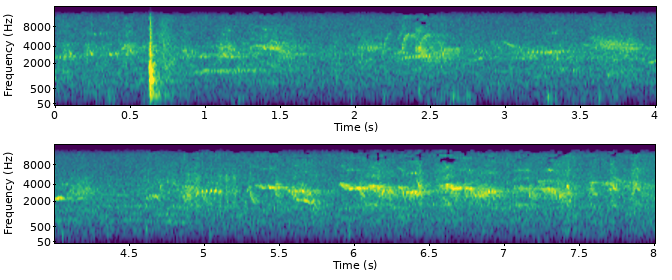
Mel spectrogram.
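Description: Birds chirping and calling throughout, many short high calls overlapping, with one sharp knock about half a second in, the loudest sound, and a fainter click about three seconds in.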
